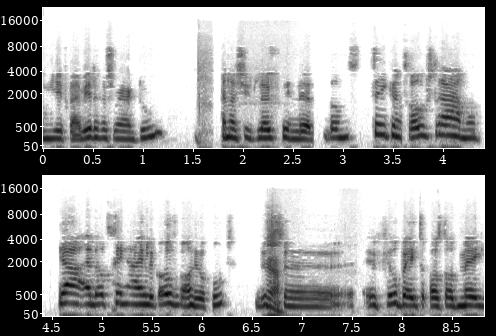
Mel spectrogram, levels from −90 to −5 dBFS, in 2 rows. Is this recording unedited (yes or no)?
no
